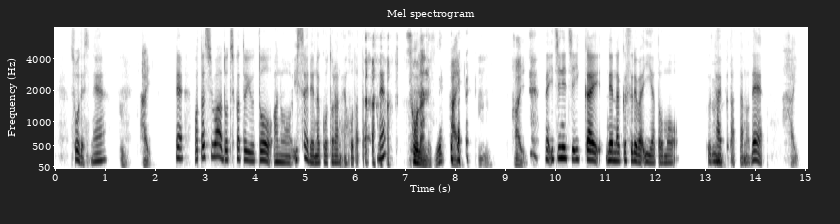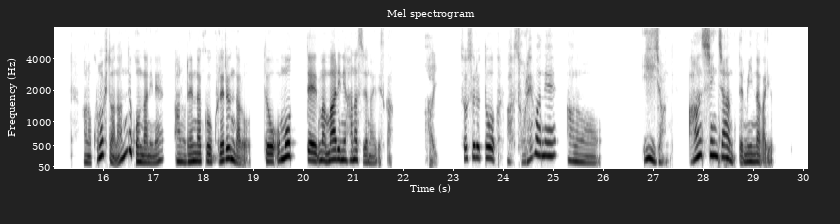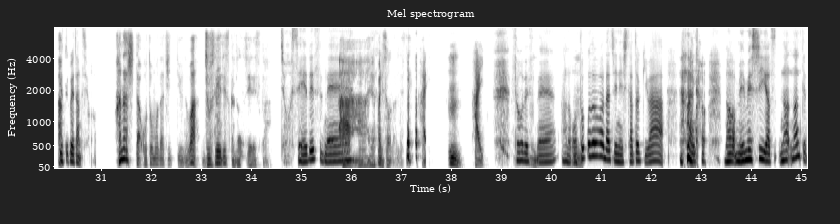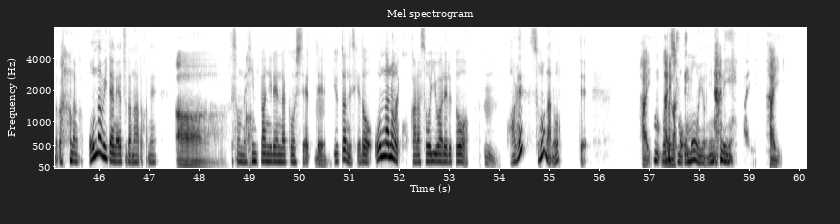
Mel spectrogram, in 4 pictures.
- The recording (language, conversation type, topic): Japanese, podcast, 結婚や同棲を決めるとき、何を基準に判断しましたか？
- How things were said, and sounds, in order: laugh; laugh; tapping; chuckle; laughing while speaking: "なんか"; laughing while speaking: "なり"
